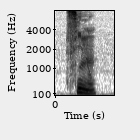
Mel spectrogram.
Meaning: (conjunction) 1. except, apart from 2. if not 3. otherwise, or else; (adverb) also; additionally; furthermore; anyway
- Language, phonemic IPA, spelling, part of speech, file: French, /si.nɔ̃/, sinon, conjunction / adverb, Fr-sinon.ogg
